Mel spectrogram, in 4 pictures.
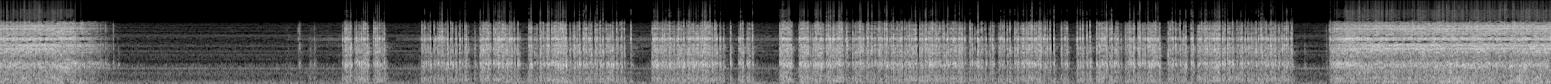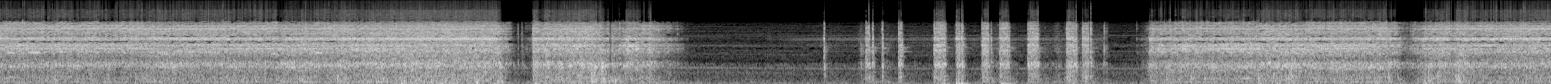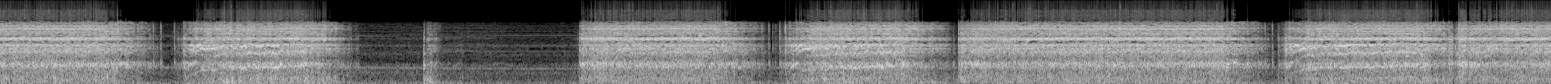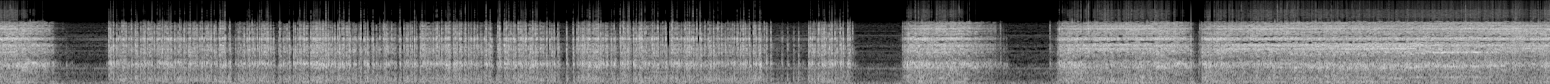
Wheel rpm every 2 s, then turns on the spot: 100, 0, 20, 20, 20, 30, 60, 220, 230, 240, 120, 10, 20, 90, 170, 190, 120, 30, 100, 120, 130, 150, 160, 80, 20, 20, 20, 30, 100, 160, 220.
4-12 24-26 44-54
